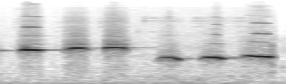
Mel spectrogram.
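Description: A person whistles a short jingle melody in a radio ad, six clear sustained notes: three higher tones, then three lower ones, bright and close with no talking.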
